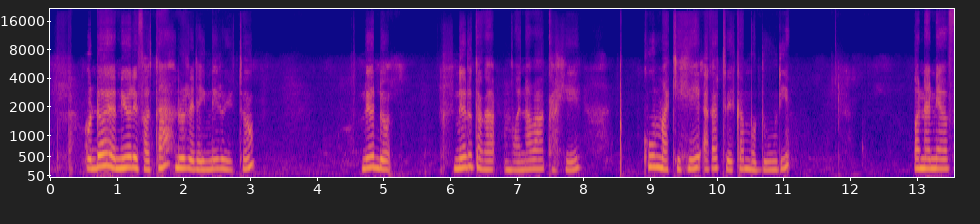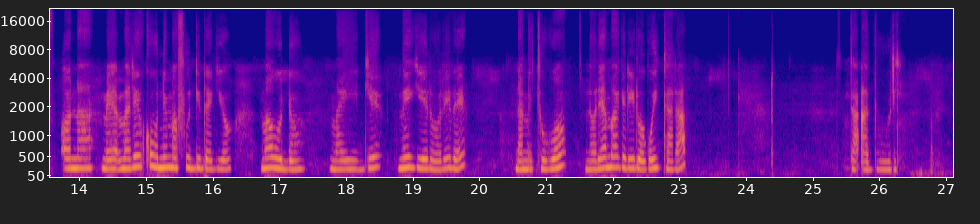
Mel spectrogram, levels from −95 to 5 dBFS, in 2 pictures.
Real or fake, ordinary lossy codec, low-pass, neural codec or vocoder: fake; none; none; codec, 44.1 kHz, 2.6 kbps, DAC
